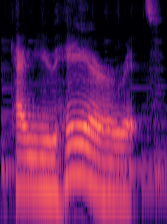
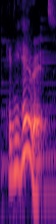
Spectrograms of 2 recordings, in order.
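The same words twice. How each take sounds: First: The phrase is said very slowly. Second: The phrase is said at normal speed. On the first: "Then I'm going to say it very slowly" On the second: "say it for the third time at normal speed"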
